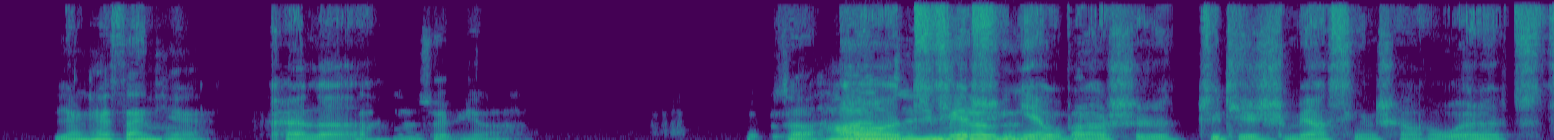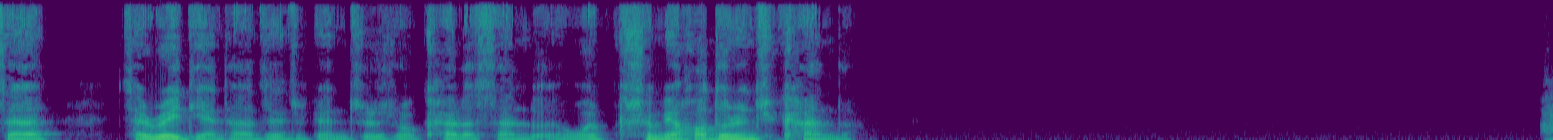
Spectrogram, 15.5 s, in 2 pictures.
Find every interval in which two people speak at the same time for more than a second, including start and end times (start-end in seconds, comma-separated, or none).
4.2-5.5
